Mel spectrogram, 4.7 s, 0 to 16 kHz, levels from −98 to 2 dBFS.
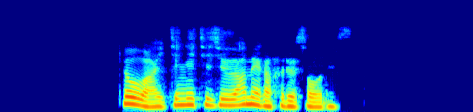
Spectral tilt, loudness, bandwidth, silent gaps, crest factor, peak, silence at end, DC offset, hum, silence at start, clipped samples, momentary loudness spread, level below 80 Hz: -11 dB/octave; -25 LUFS; 6.2 kHz; none; 16 dB; -10 dBFS; 1.35 s; under 0.1%; none; 1.25 s; under 0.1%; 7 LU; -62 dBFS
